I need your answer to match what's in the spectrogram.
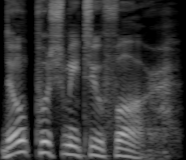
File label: Male Human Threaten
